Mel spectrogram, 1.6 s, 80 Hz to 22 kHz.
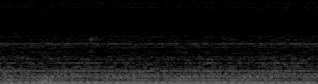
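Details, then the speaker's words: ILG Model 123 fan's serviced 1/20 hp GE unit-bearing four-pole shaded-pole motor, bare, started at full speed: quiet, steady low hum with no knocks or scraping; runs smoothly with a more aggressive full-speed sound. "I guess I might as well do do a full speed start up as well. Definitely uh it didn't roll as much as I expected. Definitely has a more aggressive sound on full speed."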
